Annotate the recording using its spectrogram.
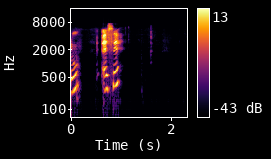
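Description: Speech only: a woman speaking Hindi in two short bursts, then a pause.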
